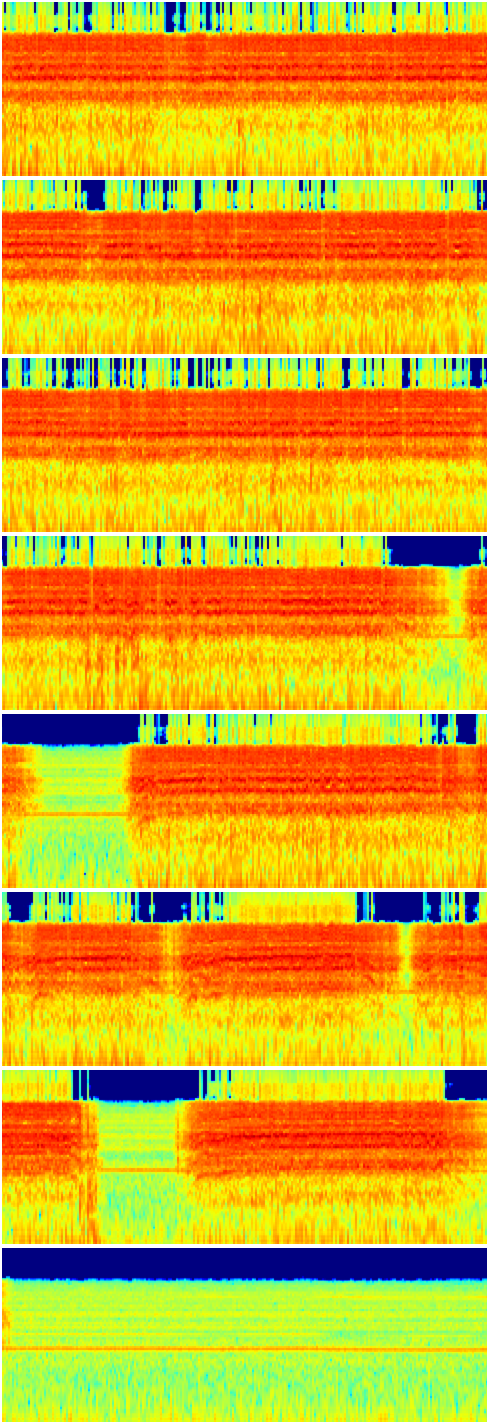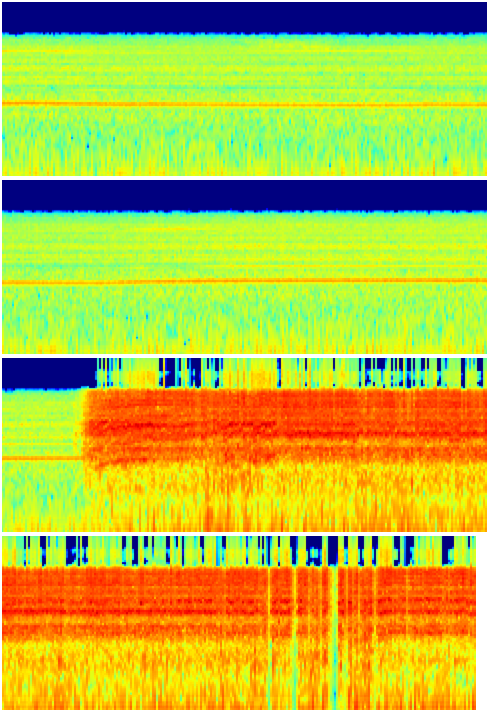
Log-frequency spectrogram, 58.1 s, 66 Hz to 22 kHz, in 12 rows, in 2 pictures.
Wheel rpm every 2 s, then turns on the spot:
230, 230, 230, 230, 230, 220, 230, 230, 230, 90, 90, 220, 170, 170, 130, 90, 180, 10, 0, 0, 0, 0, 0, 0, 30, 210, 220, 230, 240.
none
